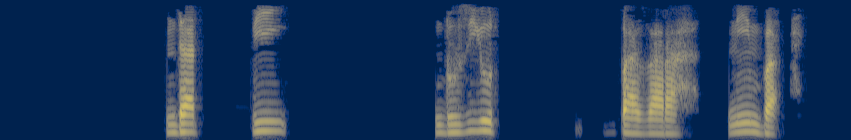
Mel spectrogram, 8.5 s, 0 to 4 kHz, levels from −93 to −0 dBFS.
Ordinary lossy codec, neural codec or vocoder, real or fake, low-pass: MP3, 24 kbps; none; real; 3.6 kHz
